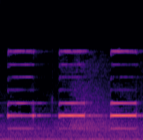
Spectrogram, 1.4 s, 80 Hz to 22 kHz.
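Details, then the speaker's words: MCC panel testing, section with 17 motors switched to auto then manual: shrill high-pitched beeps pulsing about twice a second from the panel buzzer/siren, signalling motor no. 6's overload already tripped; overload trip alarm. "ఆ indicator trip అయింది కదా, చూసారు కదా. మనకి buzzer sound వినిపిస్తుందా మీకు?"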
